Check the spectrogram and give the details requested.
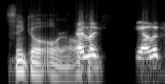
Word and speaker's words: Cincoro: So it's got two syllables. Cincoro. Cincoro.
